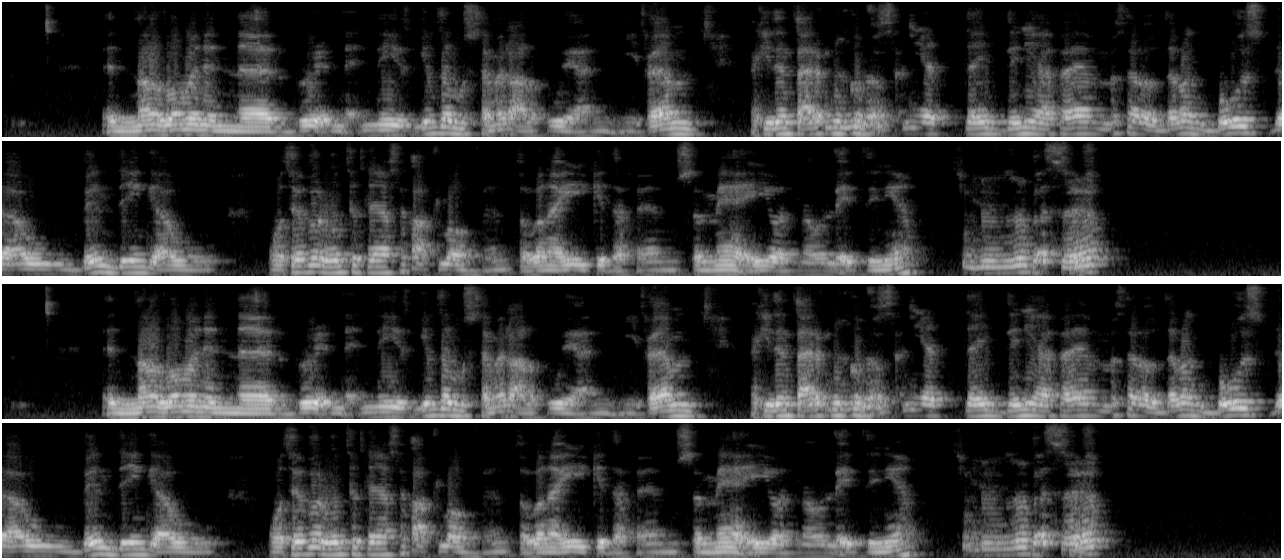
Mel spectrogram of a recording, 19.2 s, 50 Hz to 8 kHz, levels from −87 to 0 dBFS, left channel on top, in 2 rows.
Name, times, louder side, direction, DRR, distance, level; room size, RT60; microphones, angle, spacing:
voice 1, 0.7-5.2 5.6-11.2 11.6-16.4 17.3-17.8, right 1 dB, 5° right, -2 dB, 0.9 m, -27 dB
voice 2, 6.2-6.6 16.8-17.8, left 2 dB, 20° left, -1 dB, 1.1 m, -31 dB
2.7 x 2.6 x 3.8 m, 0.29 s
head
